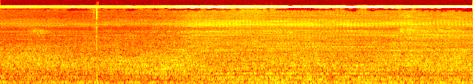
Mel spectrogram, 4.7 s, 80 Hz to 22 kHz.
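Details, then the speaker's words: Diesel heater on Leyland DAF T244 truck, 12 V unit moved to 12 V fuse box after E02 over-power fault, first start after priming, not fully plumbed; steady low roar with soft rushing note, no stumbling; burning normally, some smoke. "So I just put it onto 12 volt fuse box, and it's now working fine, no fault codes. Just priming again, and then we'll fire it up. We've just fired it up now, see what happens."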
